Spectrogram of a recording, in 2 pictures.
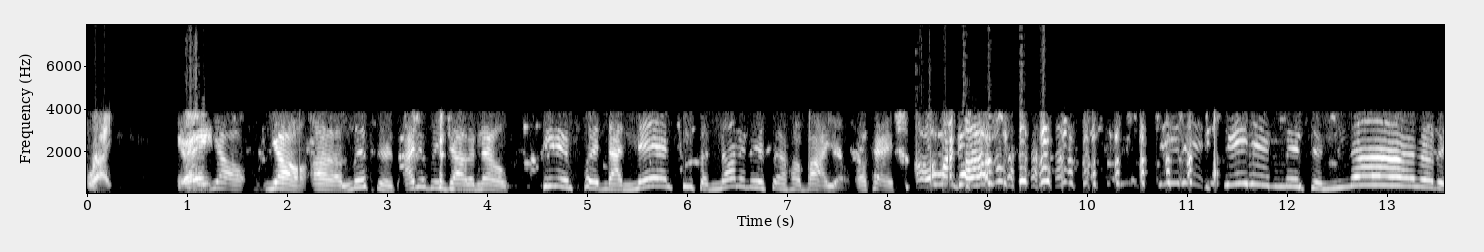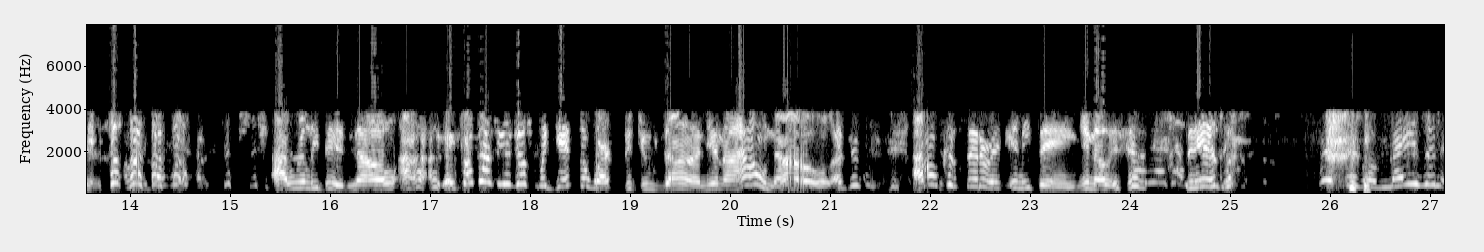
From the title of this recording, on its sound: Walk & Talk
